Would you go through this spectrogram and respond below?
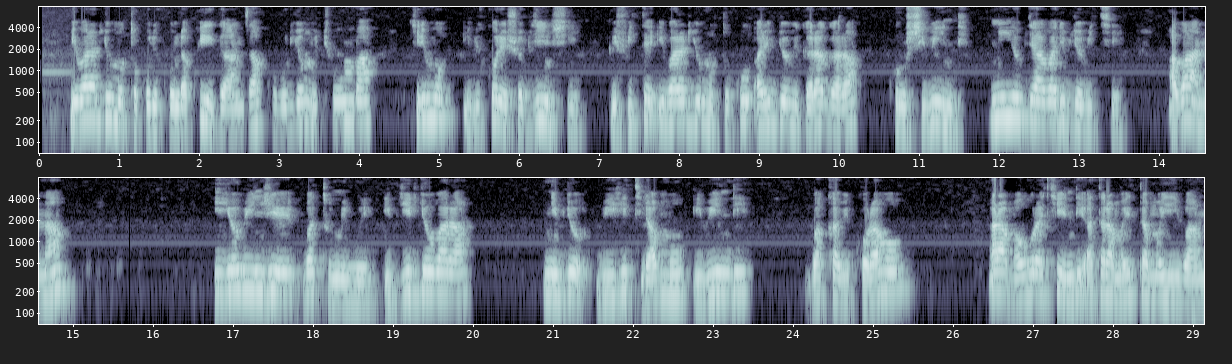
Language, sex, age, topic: Kinyarwanda, female, 36-49, education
